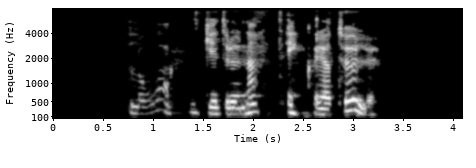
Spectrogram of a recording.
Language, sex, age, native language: Icelandic, female, 40-49, Icelandic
